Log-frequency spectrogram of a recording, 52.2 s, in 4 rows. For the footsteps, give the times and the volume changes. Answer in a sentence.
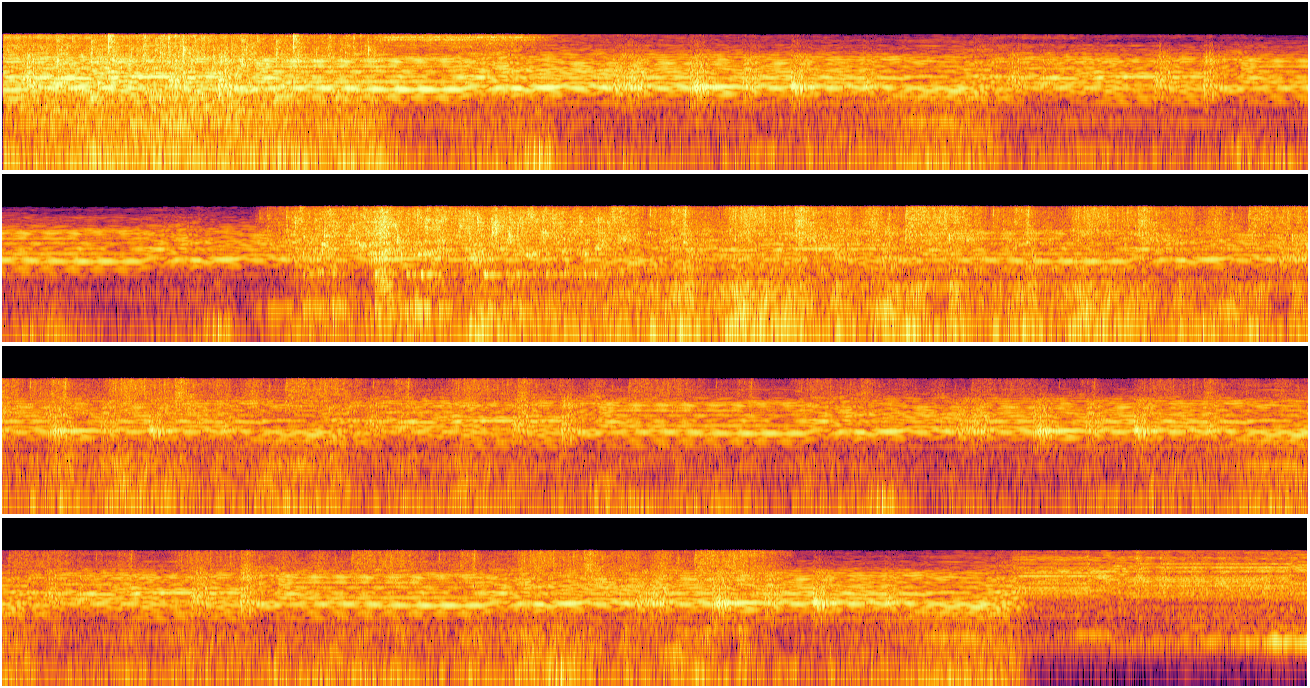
You can't hear the footsteps here.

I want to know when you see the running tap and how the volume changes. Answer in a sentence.
You can hear the running tap from 0.0 to 5.5 s, getting quieter; and from 15.6 to 47.1 s, getting quieter then louder.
